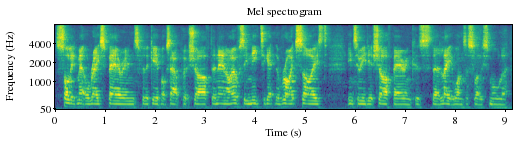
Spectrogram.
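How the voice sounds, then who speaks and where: Man, stuffy nasal voice from a cold, flat steady delivery, roomy workshop echo. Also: on the low side, normal speed, few pauses, slight background noise. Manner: methodical, explanatory, with fillers. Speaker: motorcycle engine builder. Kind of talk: workshop how-to vlog.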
